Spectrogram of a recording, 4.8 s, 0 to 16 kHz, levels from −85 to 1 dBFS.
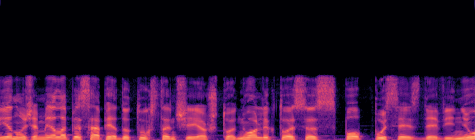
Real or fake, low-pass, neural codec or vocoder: real; 7.2 kHz; none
